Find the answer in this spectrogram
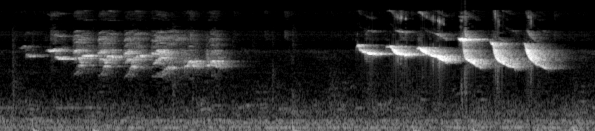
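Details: Song of a rufous-collared sparrow, tico-tico: a soft, buzzy, trilled phrase of quick descending notes, a pause, then a louder run of five clear whistles, each dropping sharply in pitch.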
